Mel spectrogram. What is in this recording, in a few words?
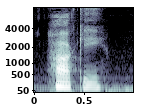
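"hockey", US English; pronunciations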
